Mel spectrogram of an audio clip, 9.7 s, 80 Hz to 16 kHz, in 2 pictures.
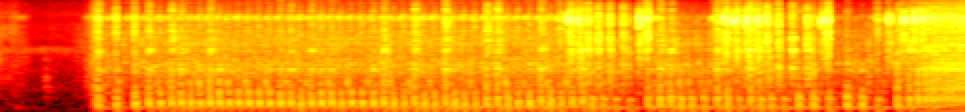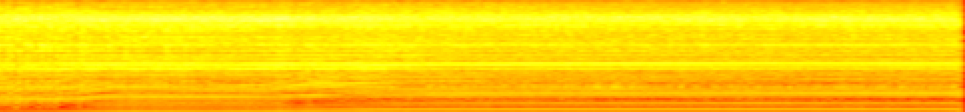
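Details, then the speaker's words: Super Tigre G4500 glow engine on its first run: a few seconds of rough cranking catch into a steady, high-pitched buzz holding an even note; runs clean. "Okay. Alright, so that'll be it for this run. Okay, so that was a blast. I don't know where I should be here. That was really fun. This is a really cool engine to run,"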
